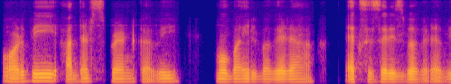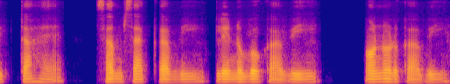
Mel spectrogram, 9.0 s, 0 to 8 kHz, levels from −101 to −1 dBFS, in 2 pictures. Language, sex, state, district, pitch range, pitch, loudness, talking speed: Hindi, male, Punjab, Kapurthala, 95-105 Hz, 100 Hz, -24 LUFS, 140 wpm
